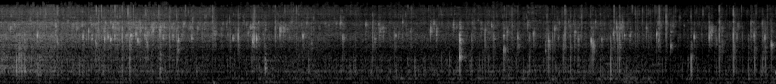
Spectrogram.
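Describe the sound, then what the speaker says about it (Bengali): Pumpkin leaf fritters deep-frying in a batch in hot oil, a loud crackling sizzle full of rapid pops and spits that stays busy and close throughout. "এবার একই পোষে সবগুলোই ভেজে নেব আমি"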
